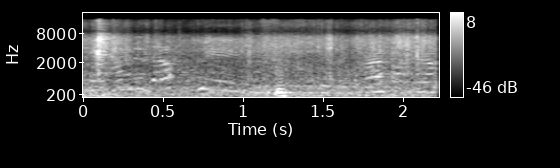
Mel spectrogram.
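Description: Background voices of shoppers, a child's voice among them, with a sharp click just after the start.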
